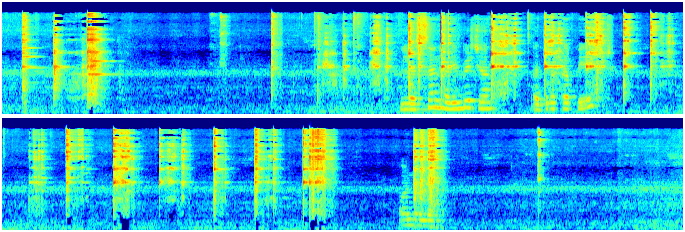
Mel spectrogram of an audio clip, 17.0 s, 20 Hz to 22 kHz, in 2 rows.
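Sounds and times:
spoon clinking and scraping on plate: 0:00.3 - 0:01.6, 0:02.6 - 0:12.8, 0:13.6 - 0:14.1.

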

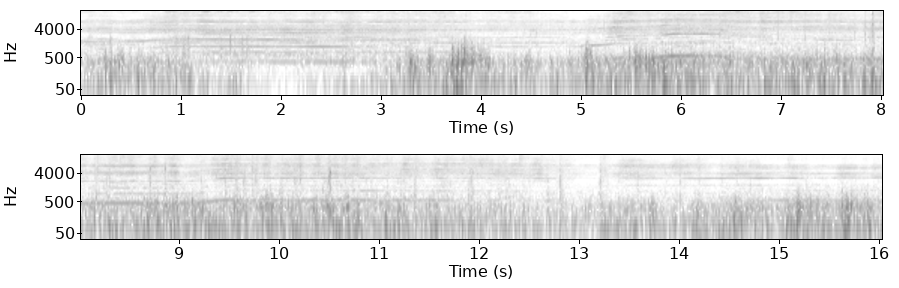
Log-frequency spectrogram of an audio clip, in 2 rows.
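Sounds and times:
model airplane motor whining: 0:00.0 - 0:16.0
wind rumble on microphone: 0:00.0 - 0:16.0.

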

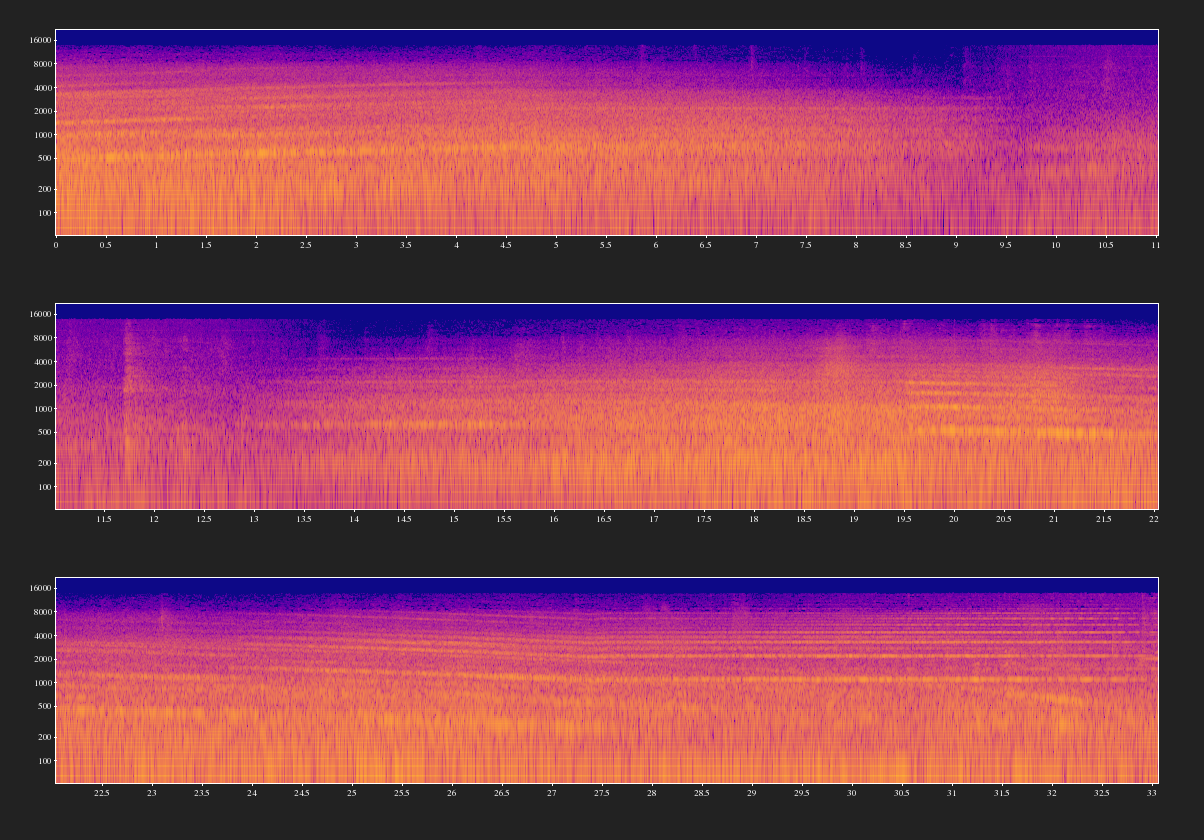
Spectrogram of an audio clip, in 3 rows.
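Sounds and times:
train rushing approach: 0:12.7 - 0:33.0.

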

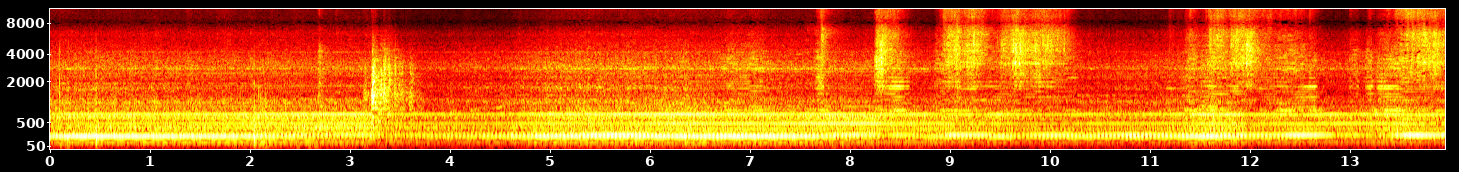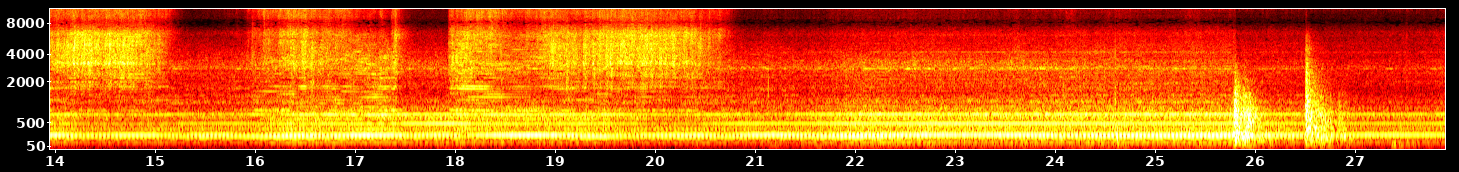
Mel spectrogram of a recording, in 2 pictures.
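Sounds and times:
table saw humming: 0:00.0 - 0:27.9
saw cutting wood: 0:04.6 - 0:21.3
wood knocks: 0:25.8 - 0:27.0.

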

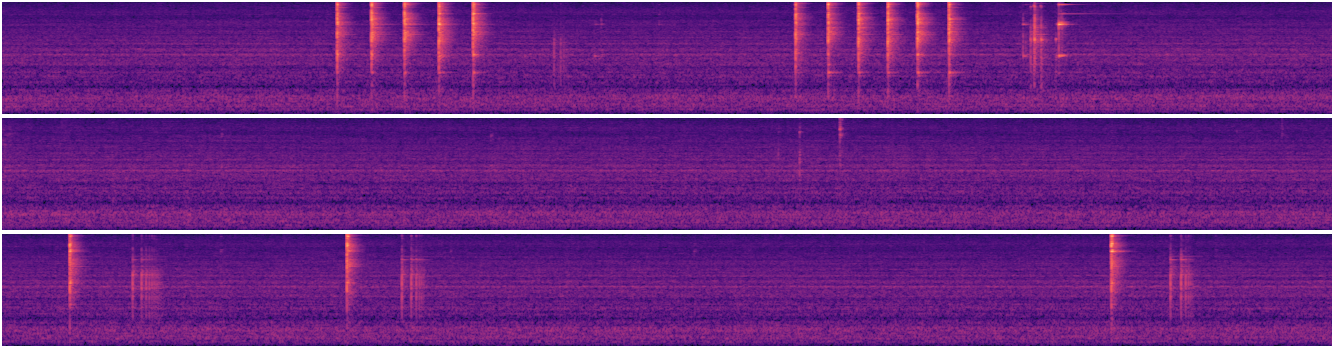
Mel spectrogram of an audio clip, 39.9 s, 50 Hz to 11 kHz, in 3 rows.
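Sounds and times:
chisel clinking on anvil: 0:03.4 - 0:04.9, 0:08.0 - 0:11.0, 0:27.3 - 0:28.2, 0:30.1 - 0:30.9, 0:37.7 - 0:38.6
hammer striking chisel: 0:03.4 - 0:04.9, 0:08.0 - 0:10.8
faint metal clinks: 0:10.2 - 0:11.0.

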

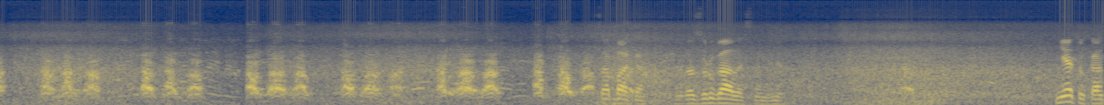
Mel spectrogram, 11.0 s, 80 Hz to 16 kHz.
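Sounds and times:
dog barking: 0:00.0 - 0:06.4, 0:09.0 - 0:09.3.

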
